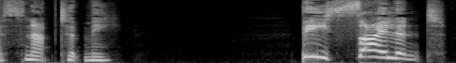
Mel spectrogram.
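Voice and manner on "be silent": higher, louder, slow commanding roar; father's angry roar. Acted. Bee silencing her captors, slow louder angry roar. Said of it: "I roared at them in my father's angry voice".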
